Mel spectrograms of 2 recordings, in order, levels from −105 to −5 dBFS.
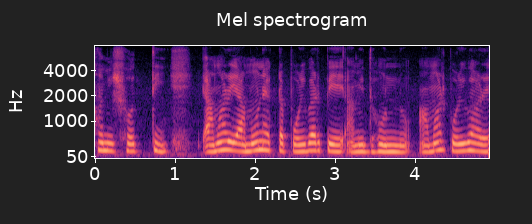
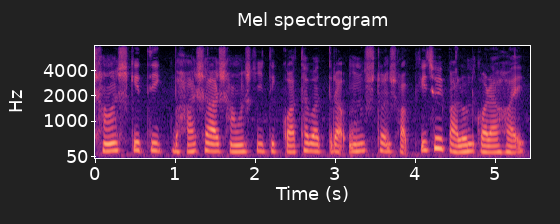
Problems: none marked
